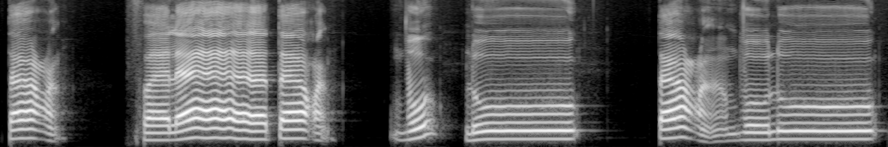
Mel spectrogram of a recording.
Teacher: আইনের উচ্চারণটা কিন্তু গলার ভিতর থেকে শক্ত করে আনতে হবে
